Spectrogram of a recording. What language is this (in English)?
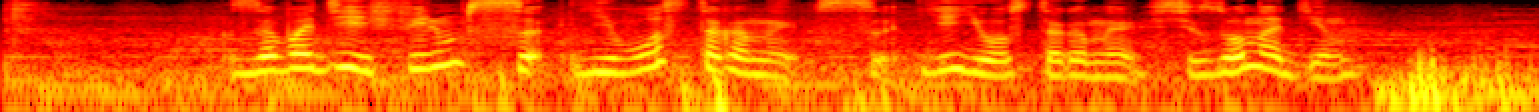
Russian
